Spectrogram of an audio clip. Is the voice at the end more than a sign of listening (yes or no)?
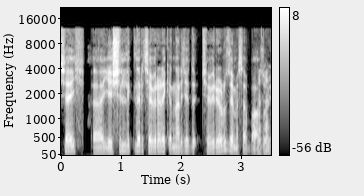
yes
